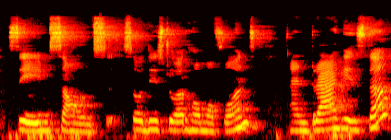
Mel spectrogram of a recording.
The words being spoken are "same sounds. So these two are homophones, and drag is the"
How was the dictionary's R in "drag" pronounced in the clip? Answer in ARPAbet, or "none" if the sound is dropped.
R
